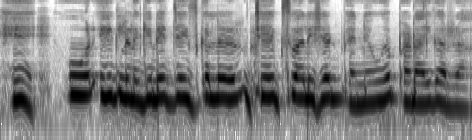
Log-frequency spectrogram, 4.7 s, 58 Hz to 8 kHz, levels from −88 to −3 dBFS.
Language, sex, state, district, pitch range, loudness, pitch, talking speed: Hindi, female, Delhi, New Delhi, 220-265 Hz, -13 LUFS, 245 Hz, 205 wpm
